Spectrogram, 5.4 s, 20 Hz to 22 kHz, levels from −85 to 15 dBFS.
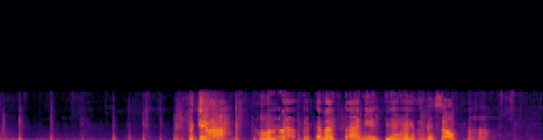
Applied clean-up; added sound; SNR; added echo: neural mask model RNNoise.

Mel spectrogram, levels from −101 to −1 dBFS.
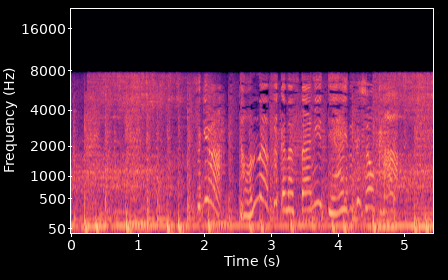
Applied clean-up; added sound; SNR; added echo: none; Sliding door; 11 dB; none.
